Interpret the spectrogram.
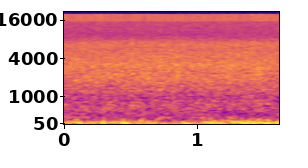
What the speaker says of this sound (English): as this rain is starting to come down on my head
